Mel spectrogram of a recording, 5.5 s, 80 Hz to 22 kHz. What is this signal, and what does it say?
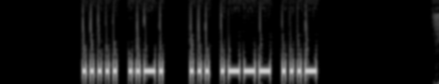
Morse code, heard as a keyed tone, about 25 wpm, 700 Hz. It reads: 5F SJV
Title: Field Day Exchanges Encore - 25wpm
